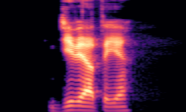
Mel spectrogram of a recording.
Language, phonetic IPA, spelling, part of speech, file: Russian, [dʲɪˈvʲatɨje], девятые, noun, Ru-девятые.ogg
- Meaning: nominative/accusative plural of девя́тая (devjátaja)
